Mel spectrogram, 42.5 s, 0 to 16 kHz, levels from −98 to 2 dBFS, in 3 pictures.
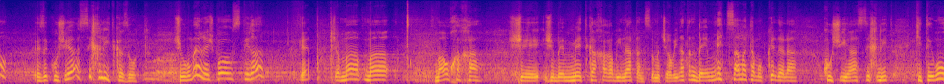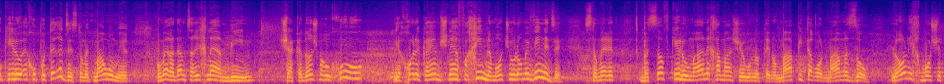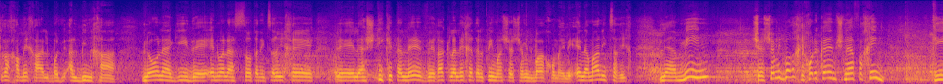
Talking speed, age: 155 wpm, 40-59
